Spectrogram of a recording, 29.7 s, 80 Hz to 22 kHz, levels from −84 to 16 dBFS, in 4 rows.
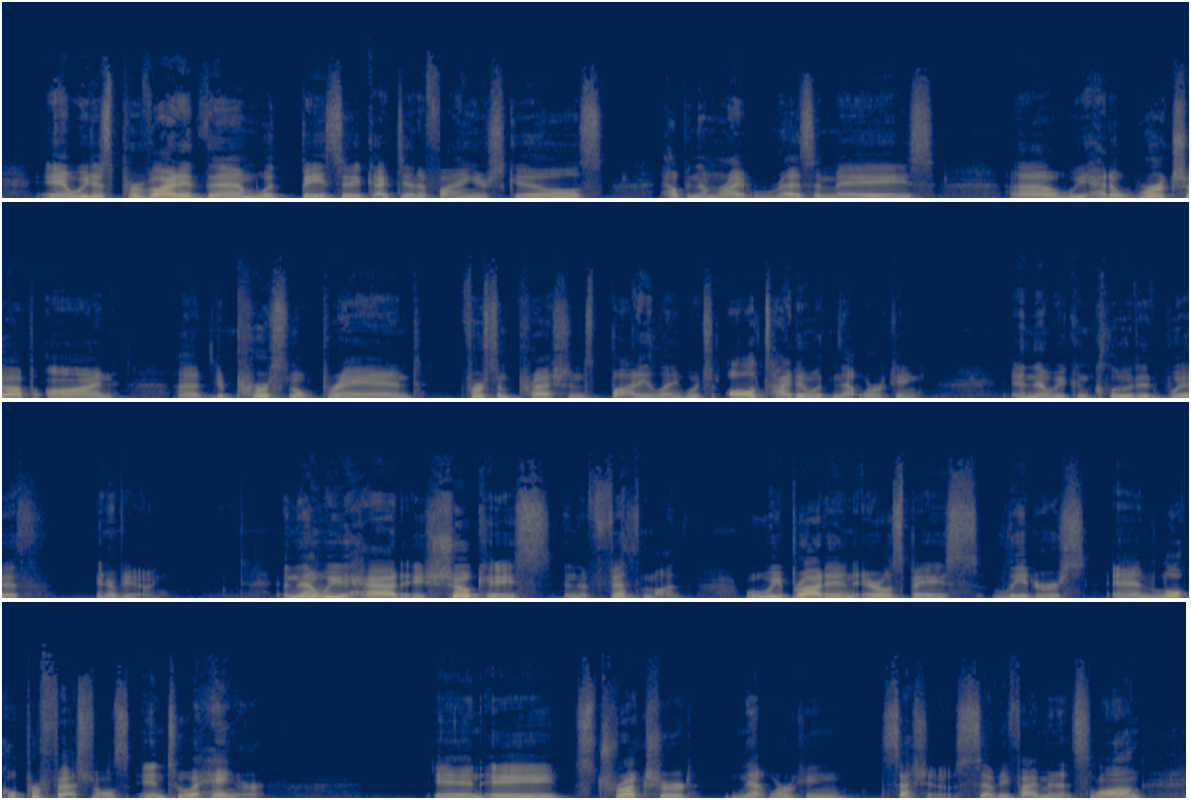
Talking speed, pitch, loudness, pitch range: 145 wpm, 125 Hz, -32 LUFS, 115-135 Hz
